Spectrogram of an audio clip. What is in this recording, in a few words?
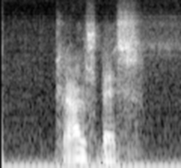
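"kruisbes", Dutch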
